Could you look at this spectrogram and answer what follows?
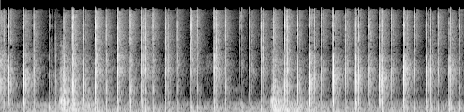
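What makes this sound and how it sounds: Long nails and fingertips tap rapidly on the glossy glass back of a Motorola smartphone lying face down, including near the camera. The taps come in dozens of sharp, bright clicks at an uneven pace, each dying away almost instantly with no ring.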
